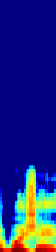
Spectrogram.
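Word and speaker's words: Bourguet: Bourget, it's Bourget. He doesn't do the French pronunciation.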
